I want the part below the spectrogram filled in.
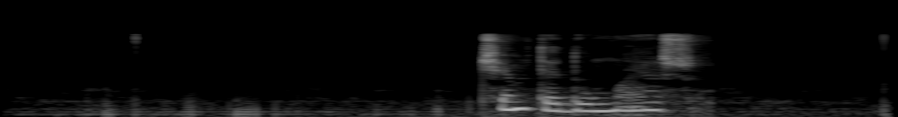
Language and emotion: Russian, neutral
